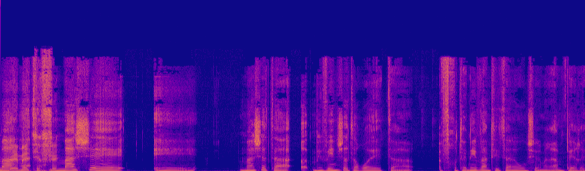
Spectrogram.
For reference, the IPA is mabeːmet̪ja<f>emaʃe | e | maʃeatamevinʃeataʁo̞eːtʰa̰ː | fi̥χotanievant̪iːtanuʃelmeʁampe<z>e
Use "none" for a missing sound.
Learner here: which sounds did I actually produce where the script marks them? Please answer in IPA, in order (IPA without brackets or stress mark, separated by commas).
f, ʁ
